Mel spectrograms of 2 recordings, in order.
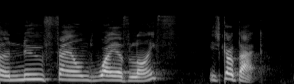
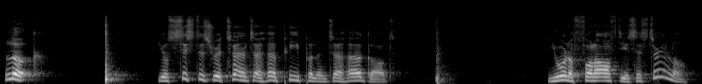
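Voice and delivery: lower, quick, scornful question; sarcastic condescending; 5 semitones lower, faster than usual. Shown as a demonstration. Teacher reading Naomi's line as a sarcastic taunt. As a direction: sneer it as a taunt. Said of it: "it's almost condescending and sarcastic".

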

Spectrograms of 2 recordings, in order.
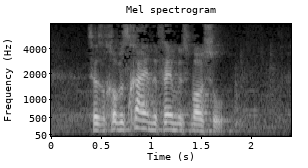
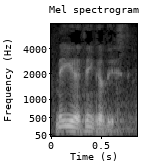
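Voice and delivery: ordinary delivery

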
